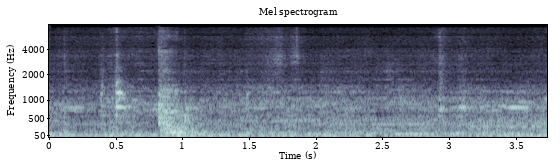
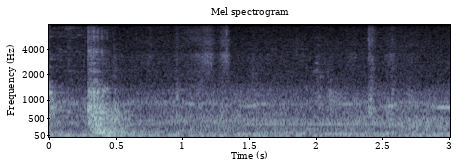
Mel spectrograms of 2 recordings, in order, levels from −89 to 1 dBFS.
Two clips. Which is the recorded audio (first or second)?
second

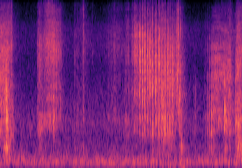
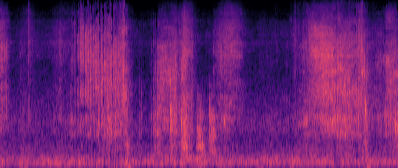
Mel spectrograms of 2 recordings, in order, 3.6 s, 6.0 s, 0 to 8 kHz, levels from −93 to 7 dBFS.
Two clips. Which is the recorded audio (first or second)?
first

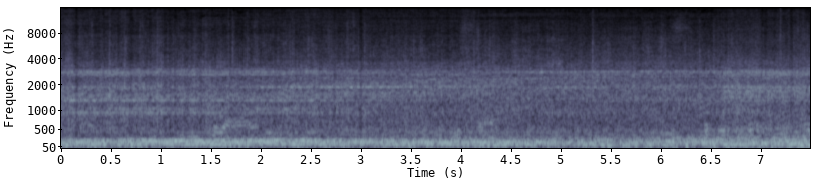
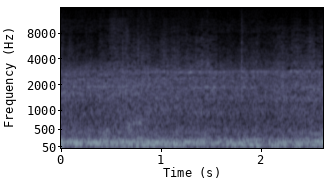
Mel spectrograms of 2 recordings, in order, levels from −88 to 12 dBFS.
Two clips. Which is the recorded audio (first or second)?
first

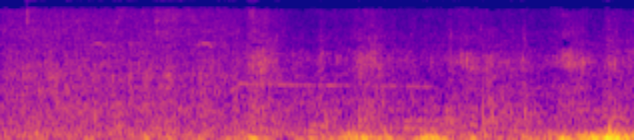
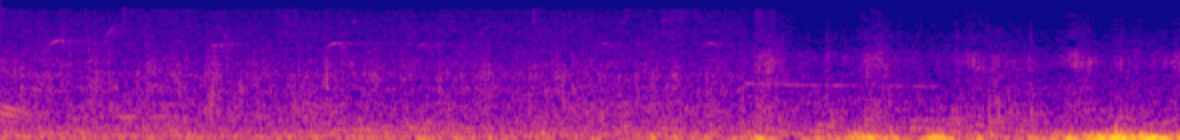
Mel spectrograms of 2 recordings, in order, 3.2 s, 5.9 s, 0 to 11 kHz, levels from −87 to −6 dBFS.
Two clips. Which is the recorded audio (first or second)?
second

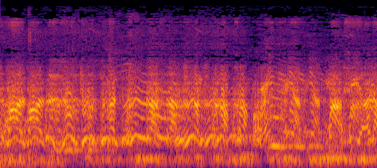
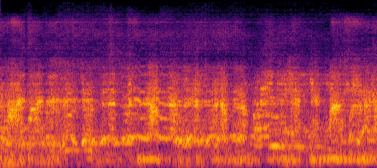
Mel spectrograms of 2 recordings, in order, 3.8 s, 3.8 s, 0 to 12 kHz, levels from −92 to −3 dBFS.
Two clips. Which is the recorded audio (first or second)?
first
